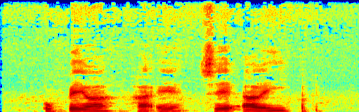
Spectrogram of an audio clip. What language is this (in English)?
Guarani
